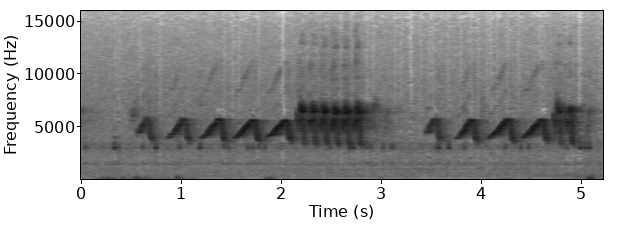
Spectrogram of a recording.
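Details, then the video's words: Prinia giving rows of sharp, rising, high-pitched notes in quick succession, each run ending in a thin metallic rattling trill, then repeating; a few low soft thumps early on and at the end. "The call I Prinia I वटवट्या"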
